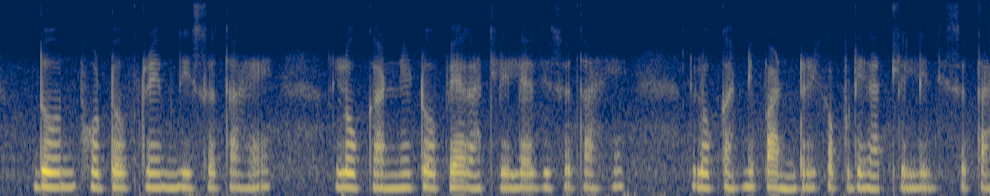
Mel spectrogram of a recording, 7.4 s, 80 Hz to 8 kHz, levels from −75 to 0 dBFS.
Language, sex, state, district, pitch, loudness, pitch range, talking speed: Marathi, female, Maharashtra, Pune, 215 Hz, -20 LUFS, 210-220 Hz, 130 wpm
